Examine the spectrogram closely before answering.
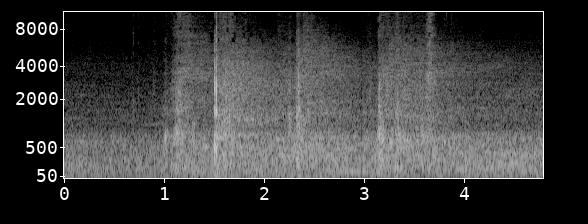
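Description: A karate uniform snaps sharply with quick strikes.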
